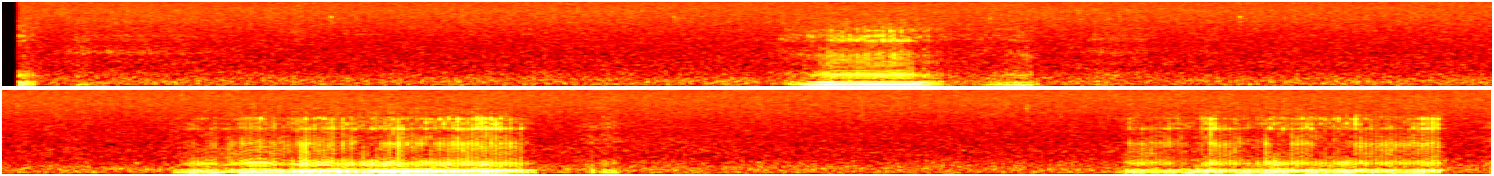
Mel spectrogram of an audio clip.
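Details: Blue nose Pit Bull dog in deep sleep snoring super loud: three deep rumbling snores, each one to two seconds, with quiet pauses between; snoring.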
